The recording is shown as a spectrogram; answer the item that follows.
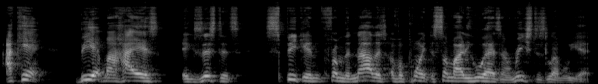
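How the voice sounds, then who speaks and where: A man's voice: a little high, expressive, a little fast, fairly bright tone, breathy edge. An American man giving a casual, off-the-cuff spiritual monologue in a slangy, streetwise, emphatic way, often repeating his points. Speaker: streamer giving spiritual teachings.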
